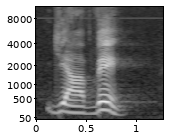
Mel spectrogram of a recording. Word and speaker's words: Yahvé: Entonces, los hebraístas, o sea, la gente que estudiaba hebreo, han llegado al acuerdo general de que la pronunciación original debe de haber sido Yahvé.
